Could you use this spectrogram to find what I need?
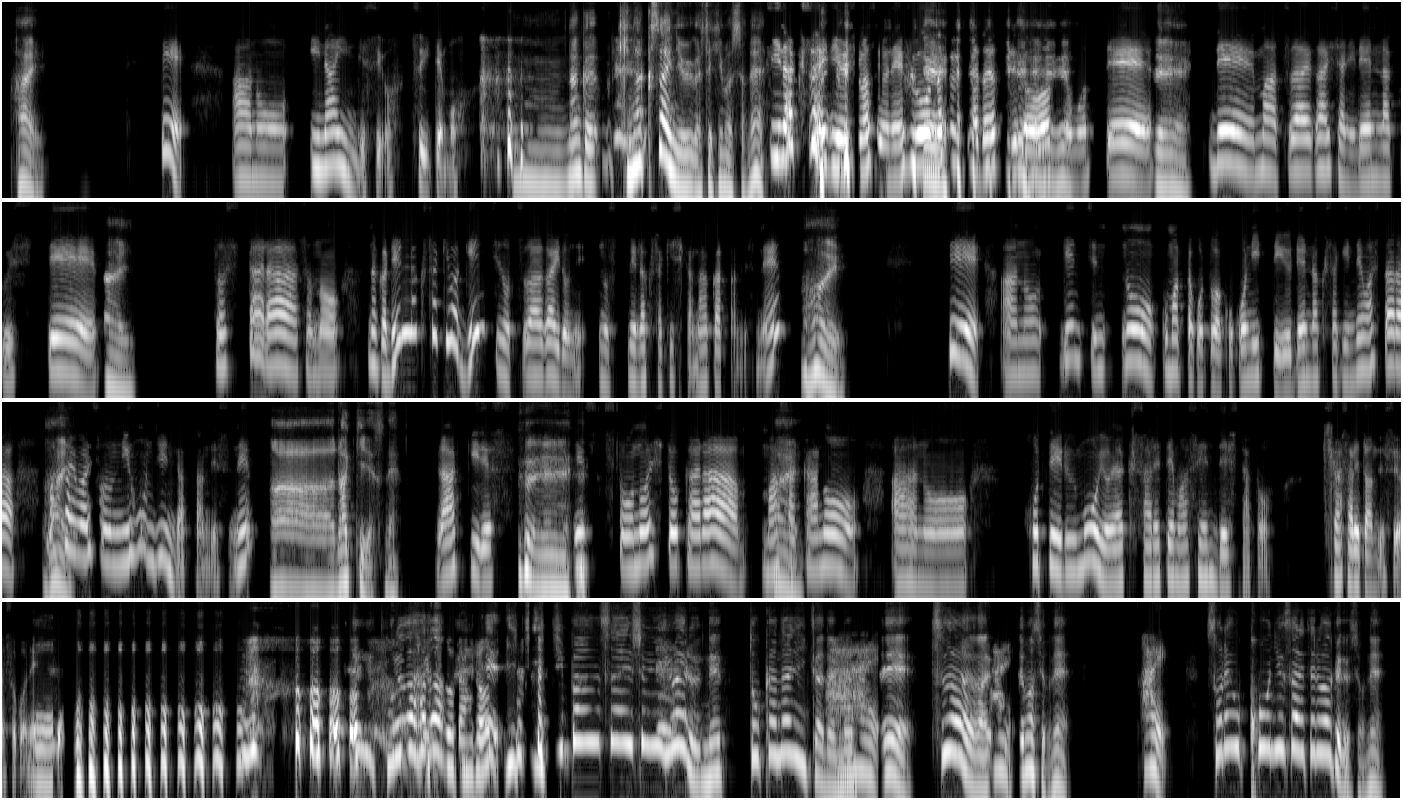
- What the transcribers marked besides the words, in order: laugh; chuckle; laugh; chuckle; laugh; chuckle
- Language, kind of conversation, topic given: Japanese, podcast, ホテルの予約が消えていたとき、どう対応しましたか？
- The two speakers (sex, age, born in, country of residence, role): female, 35-39, Japan, Japan, guest; male, 60-64, Japan, Japan, host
